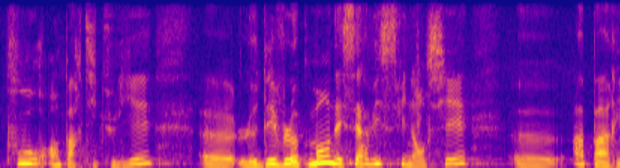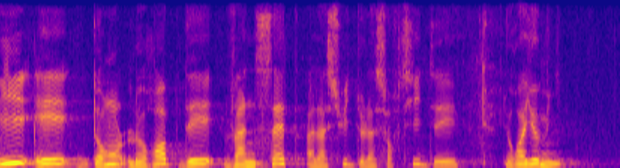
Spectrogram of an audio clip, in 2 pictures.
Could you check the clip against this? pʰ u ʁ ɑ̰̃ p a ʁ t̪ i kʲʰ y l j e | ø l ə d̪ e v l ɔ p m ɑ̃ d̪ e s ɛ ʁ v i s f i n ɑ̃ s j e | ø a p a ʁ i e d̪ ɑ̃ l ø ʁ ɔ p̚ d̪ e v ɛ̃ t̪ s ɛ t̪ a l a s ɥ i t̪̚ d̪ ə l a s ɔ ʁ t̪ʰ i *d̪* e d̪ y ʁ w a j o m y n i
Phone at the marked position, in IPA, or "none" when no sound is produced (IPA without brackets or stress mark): d̪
